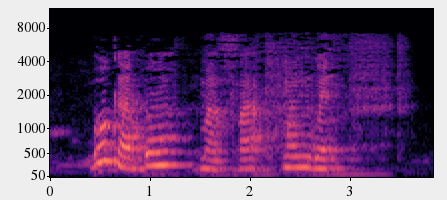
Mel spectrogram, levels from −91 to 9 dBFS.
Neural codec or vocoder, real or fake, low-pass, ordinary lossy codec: codec, 16 kHz, 16 kbps, FreqCodec, smaller model; fake; 7.2 kHz; MP3, 32 kbps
